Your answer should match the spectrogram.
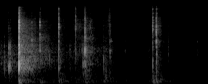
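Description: Several sharp metal clicks and clinks of rope access hardware, karabiners and descender on a harness, during a short descent on a rope. They fall in the first second, and one faint click comes about a second and a half in.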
